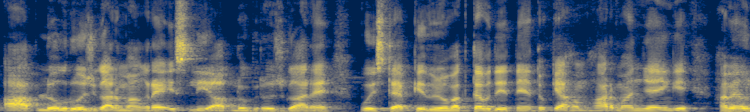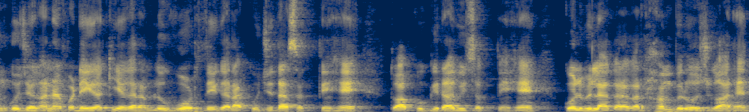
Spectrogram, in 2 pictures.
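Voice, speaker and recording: A man's voice: medium pitch, a bit bright. A man with a sore throat and a cold, hosting his channel and urging viewers with rhetorical questions. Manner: rallying, exhorting, rhetorical questions. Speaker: YouTube channel host. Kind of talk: motivational commentary to viewers.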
